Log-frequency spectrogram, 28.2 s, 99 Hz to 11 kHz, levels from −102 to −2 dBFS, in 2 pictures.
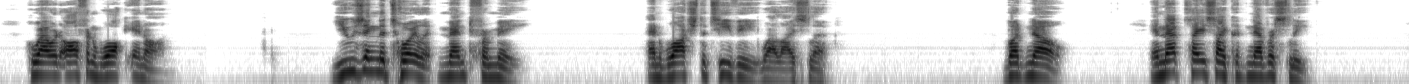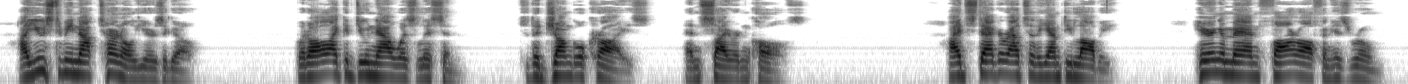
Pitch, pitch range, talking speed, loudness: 155 Hz, 130-170 Hz, 140 wpm, -15 LUFS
